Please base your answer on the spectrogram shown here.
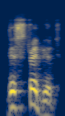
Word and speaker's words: distribute: mean the same and the word distribute in the dictionary you'll find that it is stressed on the second syllable distribute so to keep the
